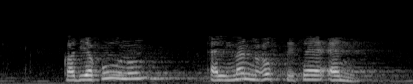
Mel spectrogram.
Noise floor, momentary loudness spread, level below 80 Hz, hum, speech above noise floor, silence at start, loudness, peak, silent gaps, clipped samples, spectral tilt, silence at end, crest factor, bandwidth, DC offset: -51 dBFS; 17 LU; -58 dBFS; none; 28 dB; 0.65 s; -25 LUFS; -8 dBFS; none; under 0.1%; -11.5 dB/octave; 0 s; 18 dB; 3.9 kHz; under 0.1%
